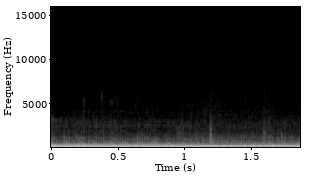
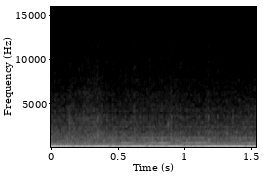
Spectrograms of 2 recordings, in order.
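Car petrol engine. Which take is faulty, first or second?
second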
